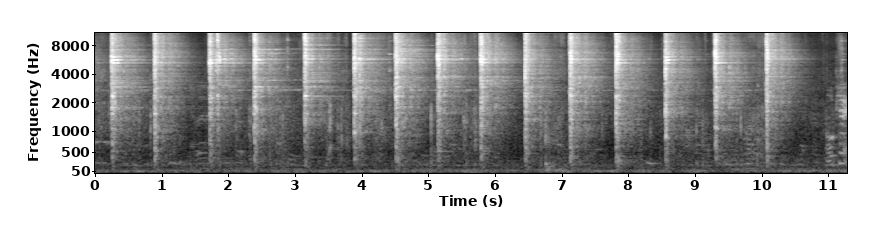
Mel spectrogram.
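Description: Wooden practice swords clack together in sharp, regular strikes, ringing in an echoing hall.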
